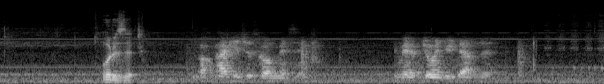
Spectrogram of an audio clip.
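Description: A young man speaks tensely into a walkie-talkie, close by.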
